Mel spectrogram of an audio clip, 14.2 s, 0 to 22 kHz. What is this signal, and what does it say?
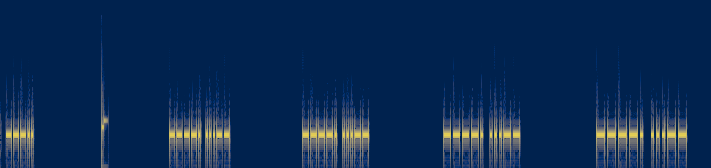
Morse code, heard as a keyed tone, about 30 wpm, 700 Hz. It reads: 8 9 3 9 3 9 3 9 3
